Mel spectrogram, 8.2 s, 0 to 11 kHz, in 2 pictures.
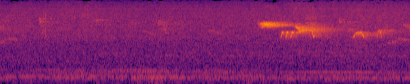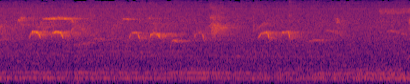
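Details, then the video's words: Male Narcissus flycatcher singing at 7:30 in the morning on 6 May 2013 in Tokyo. The song is heard locally as "toppojiijo kurukurukuru". Short high whistled phrases repeat steadily from midway through the clip, over a constant low rumbling background noise. "キビタキ♂-2 さえずり♪ A song of a Narcissus Flycatcher(male)"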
